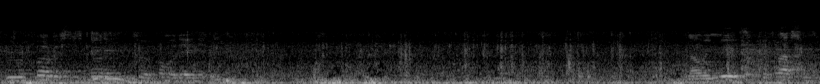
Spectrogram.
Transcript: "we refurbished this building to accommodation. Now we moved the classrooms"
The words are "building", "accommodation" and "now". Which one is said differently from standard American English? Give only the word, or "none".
building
